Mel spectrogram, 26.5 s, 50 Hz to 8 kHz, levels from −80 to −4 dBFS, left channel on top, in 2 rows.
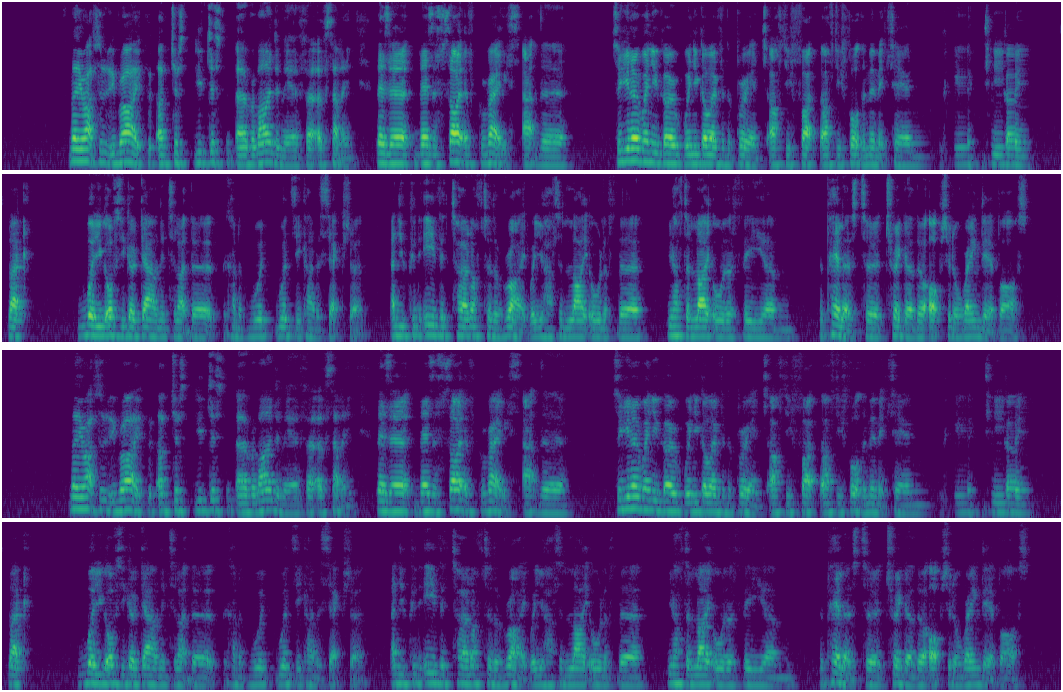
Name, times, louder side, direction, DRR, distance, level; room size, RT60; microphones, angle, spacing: voice 1, 0.8-4.4 4.7-7.1 7.6-11.5 11.9-12.9 13.3-13.6 14.2-17.8 18.1-21.2 21.6-23.1 23.6-26.0, left 4 dB, 90° left, 0.5 m, -32 dB
3.2 x 2.0 x 2.2 m
head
